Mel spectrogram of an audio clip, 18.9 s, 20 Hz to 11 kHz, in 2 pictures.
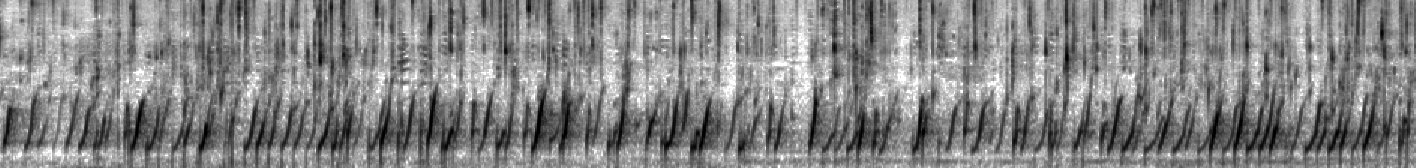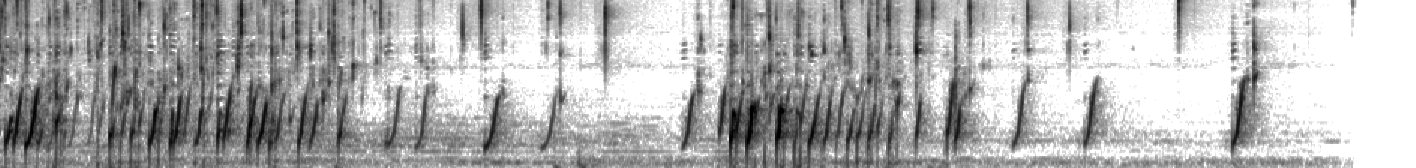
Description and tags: running water bubbles-02
many bubbles made with air-filled bottle
under water of a sink
this one has smaller and continuous bubbles
recorded with sony MD recorder and stereo microphone
bubbles, environmental-sounds-research, running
